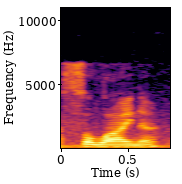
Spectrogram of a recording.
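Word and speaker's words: Celina: See, in my my state, we have a Salina, spelled C-E-L-I-N-A. So with it being S-A-L, I'm like, well, it must be Salina.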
